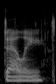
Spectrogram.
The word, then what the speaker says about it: Delhi: I think it's just Delhi. – Delhi? – Like the okay. Indian town.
